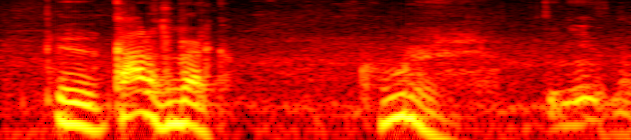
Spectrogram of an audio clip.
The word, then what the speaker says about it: Carlsberg: ma takiego piwa na Carlsberg nie a c na C No bo to można no pisze się c przez c nie A czyta się k tak zakuty łeb [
